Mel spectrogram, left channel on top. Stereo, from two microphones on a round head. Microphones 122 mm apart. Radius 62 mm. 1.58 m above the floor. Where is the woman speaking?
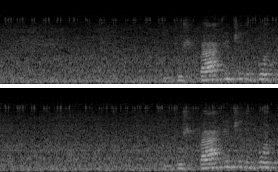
15° right (ahead or behind), 0.8 m.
